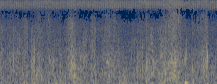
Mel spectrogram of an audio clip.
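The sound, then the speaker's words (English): A cicada in the bush buzzes steadily at a high pitch throughout, with soft rustling footsteps crunching underneath. No one speaks. “There's a cicada. Not very many of them I've heard yet.”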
